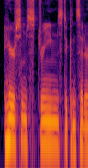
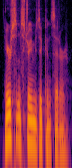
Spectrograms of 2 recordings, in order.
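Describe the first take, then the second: First: It is said in a Southern American accent. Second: It is said in the speaker's usual accent.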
